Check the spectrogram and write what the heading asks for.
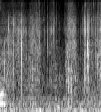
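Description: Orange scissors cutting into a plastic bubble mailer while it is handled, the plastic crinkling in many short, irregular clicks.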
